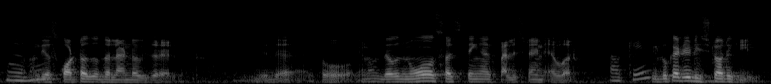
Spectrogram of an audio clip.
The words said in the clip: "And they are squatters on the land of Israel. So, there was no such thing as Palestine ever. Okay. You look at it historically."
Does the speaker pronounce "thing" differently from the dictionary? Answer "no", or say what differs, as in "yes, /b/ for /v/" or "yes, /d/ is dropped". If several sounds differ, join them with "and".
yes, /t/ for /θ/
